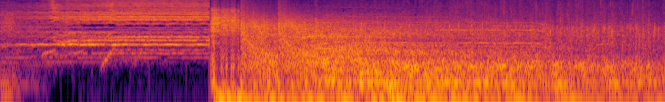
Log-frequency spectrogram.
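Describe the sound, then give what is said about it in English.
A heavy booming crash representing a Tyrannosaurus rex dropped from the sky onto the ground: a tonal build-up breaks into a sudden loud, broad impact about two seconds in, followed by a sustained, rumbling wash of noise. “doom is the sound made by a Tyrannosaurus Rex dropped from the sky, landing on the ground in front of the Honey Badger”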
